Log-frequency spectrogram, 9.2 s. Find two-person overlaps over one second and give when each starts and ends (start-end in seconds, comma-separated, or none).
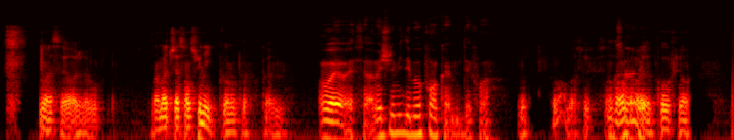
none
